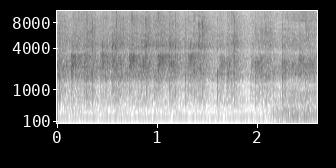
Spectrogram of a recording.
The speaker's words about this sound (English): and give them a great big hand. It's amazing.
